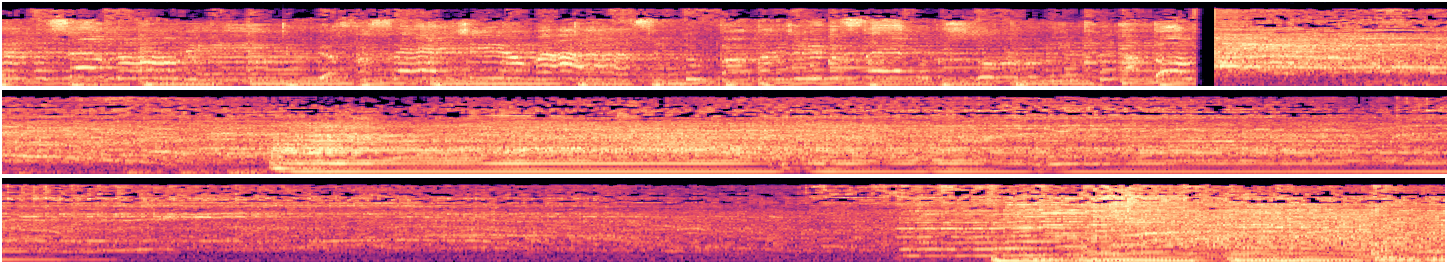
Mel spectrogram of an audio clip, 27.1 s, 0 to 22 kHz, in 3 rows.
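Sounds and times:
crowd noise: 0.0 - 27.0
ox horn long low note: 10.7 - 18.8, 23.6 - 27.0.

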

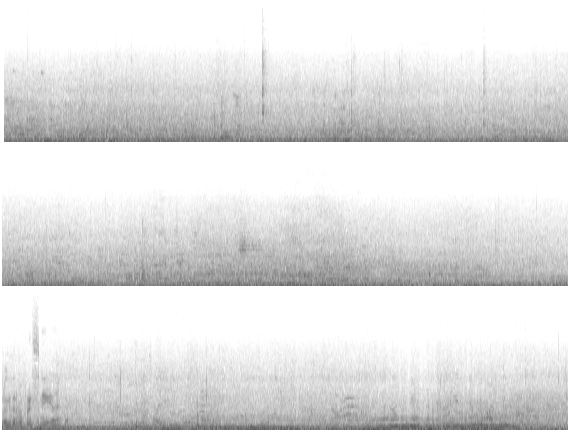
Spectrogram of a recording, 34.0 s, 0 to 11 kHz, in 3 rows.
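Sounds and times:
people's voices: 0.0 - 33.9
road traffic: 0.0 - 33.9.

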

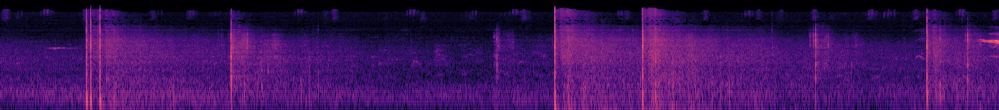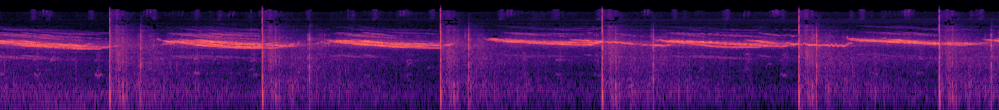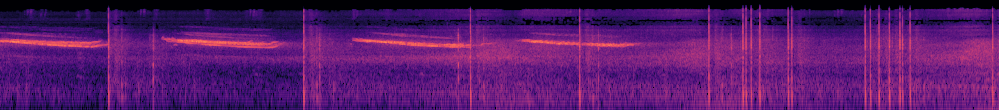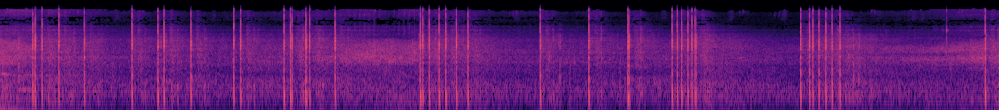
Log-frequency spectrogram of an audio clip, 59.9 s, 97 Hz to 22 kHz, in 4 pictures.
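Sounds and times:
firework crackling: 0.0 - 5.6, 7.2 - 59.9
firework bangs: 0.0 - 59.9
whistling fireworks: 0.0 - 59.9.

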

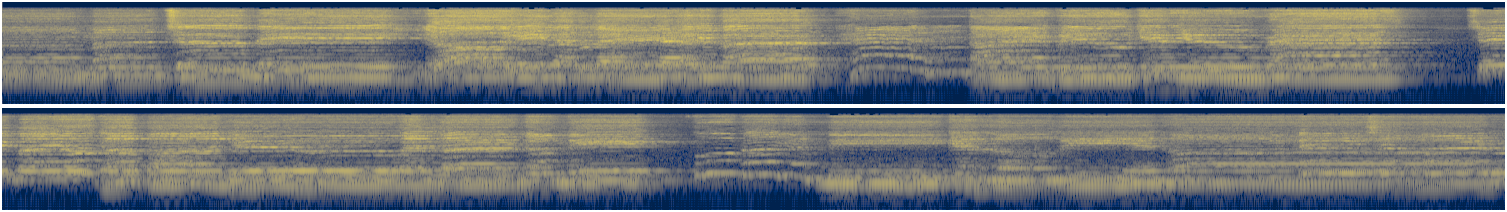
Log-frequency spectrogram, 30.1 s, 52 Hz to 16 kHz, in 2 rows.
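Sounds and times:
choir singing a hymn: 0.0 - 8.6, 9.6 - 22.0, 22.9 - 30.0.

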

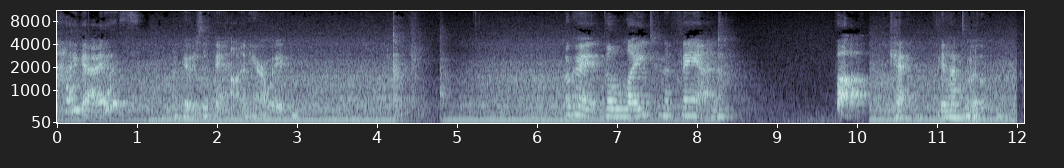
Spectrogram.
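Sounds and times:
fan humming: 0.0 - 12.0.

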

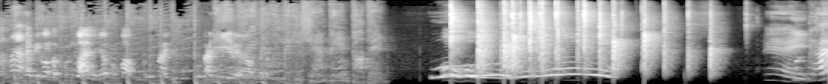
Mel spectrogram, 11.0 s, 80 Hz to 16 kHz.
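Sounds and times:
person cheering: 5.7 - 8.4
hands clapping: 6.0 - 10.1.

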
